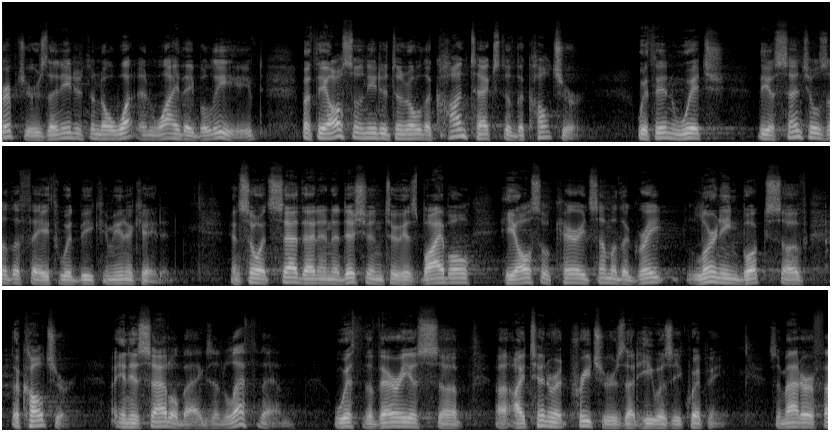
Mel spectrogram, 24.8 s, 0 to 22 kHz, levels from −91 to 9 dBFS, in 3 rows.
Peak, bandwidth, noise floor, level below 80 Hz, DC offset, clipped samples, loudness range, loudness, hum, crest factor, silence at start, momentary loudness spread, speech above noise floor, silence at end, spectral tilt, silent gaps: -10 dBFS; 11.5 kHz; -68 dBFS; -78 dBFS; under 0.1%; under 0.1%; 4 LU; -30 LUFS; none; 20 dB; 0 s; 11 LU; 39 dB; 0 s; -5.5 dB/octave; none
